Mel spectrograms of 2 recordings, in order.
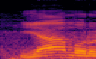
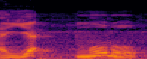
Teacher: جس حمزہ کے اوپر سکون ہو، جزم ہو، اس کو جو ہے حمزہ ساکنہ کہا جاتا ہے۔ اور حمزہ ساکنہ کو پڑھتے وقت تھوڑا سا جھٹکا ہوتا ہے۔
